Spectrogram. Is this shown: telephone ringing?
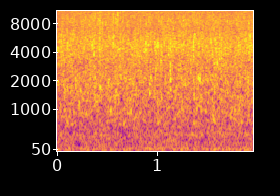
no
